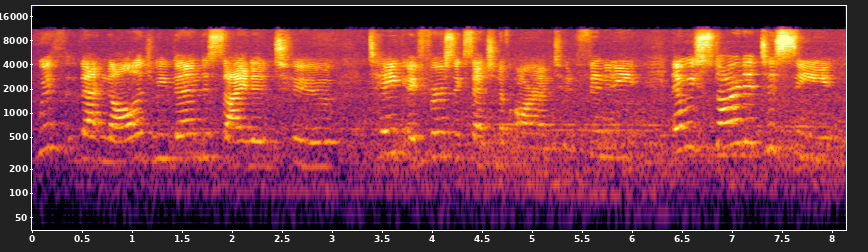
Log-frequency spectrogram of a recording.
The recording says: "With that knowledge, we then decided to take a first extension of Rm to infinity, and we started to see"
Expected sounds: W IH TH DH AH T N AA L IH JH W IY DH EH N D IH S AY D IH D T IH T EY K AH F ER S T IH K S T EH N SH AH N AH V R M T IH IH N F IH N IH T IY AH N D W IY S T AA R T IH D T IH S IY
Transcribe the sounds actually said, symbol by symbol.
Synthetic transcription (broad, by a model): W IH DH AH T N AA L IH JH W IY DH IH N D IH S AY D IH D T IH T EY K AH F ER S T IH K S T EH N SH AH N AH V R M T IH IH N F IH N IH T IY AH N W IY S T AA R T IH D T IH S IY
